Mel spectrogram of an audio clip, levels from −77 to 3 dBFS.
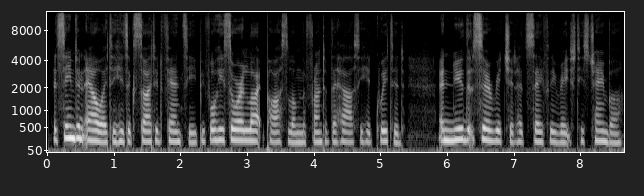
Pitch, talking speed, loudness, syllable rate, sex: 205 Hz, 230 wpm, -18 LUFS, 5.9 syllables/s, female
